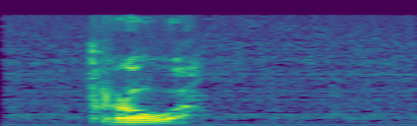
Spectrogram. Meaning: 1. to test, to try out 2. to examine, to look at
- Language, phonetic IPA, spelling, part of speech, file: Icelandic, [ˈpʰrouː(v)a], prófa, verb, Is-prófa.ogg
